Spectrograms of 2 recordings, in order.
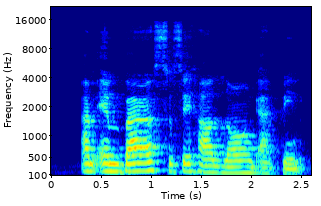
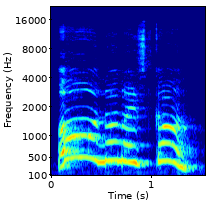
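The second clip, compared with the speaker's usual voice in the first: playful dismay; 4 dB louder than usual. Real, not acted. Learner being tested on her Arabic, playful dismay. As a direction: wail lightly at being put on the spot. Put on the spot by Arabic test.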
